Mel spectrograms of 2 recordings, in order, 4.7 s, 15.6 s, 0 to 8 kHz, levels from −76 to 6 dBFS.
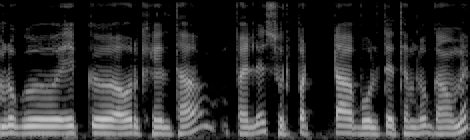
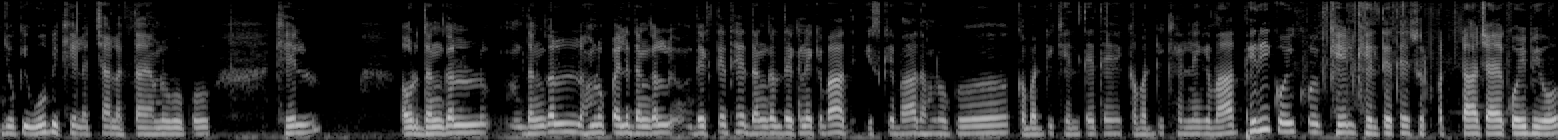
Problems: constant background noise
